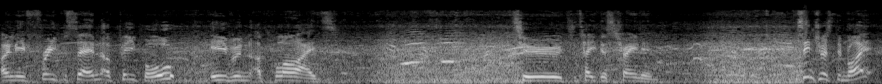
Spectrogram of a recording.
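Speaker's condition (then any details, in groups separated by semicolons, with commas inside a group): No condition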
